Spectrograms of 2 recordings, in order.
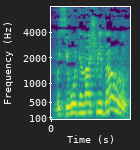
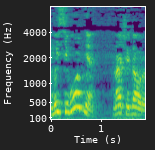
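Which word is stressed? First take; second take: дауру; сегодня. First: The word дауру carries the main stress. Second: The word сегодня carries the main stress. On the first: The point is what was started. "Речь о чем идет? О дауре" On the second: The point is when it was started. "Потому что мы сегодня, а не вчера начали"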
